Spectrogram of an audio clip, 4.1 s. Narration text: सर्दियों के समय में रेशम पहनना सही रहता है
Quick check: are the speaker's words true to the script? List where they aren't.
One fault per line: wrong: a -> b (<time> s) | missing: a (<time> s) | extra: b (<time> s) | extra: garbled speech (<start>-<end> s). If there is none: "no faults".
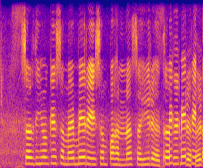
extra: garbled speech (3.3-4.1 s)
